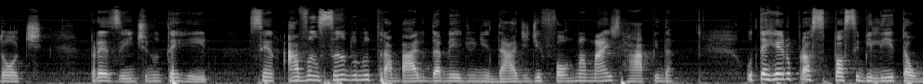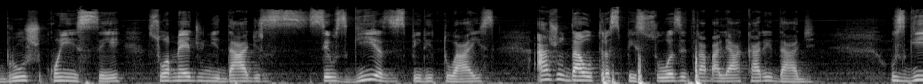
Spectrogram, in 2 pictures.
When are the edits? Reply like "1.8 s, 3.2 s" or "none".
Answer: 2.7 s, 11.9 s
